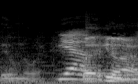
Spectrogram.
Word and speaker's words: Illinois: even though you know we don't really pronounce the s with illinois yeah but you know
